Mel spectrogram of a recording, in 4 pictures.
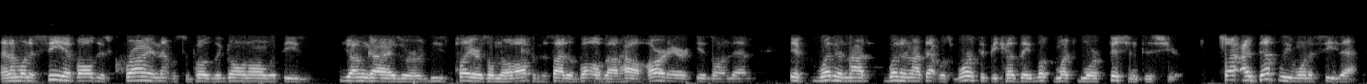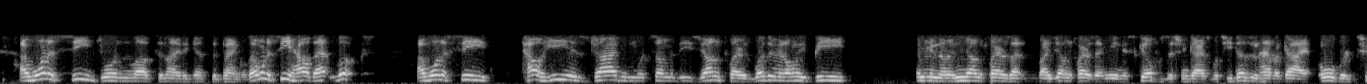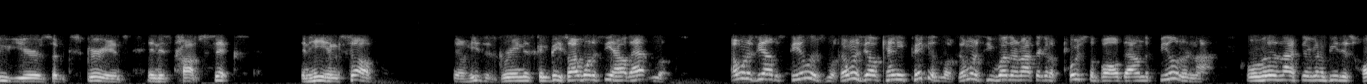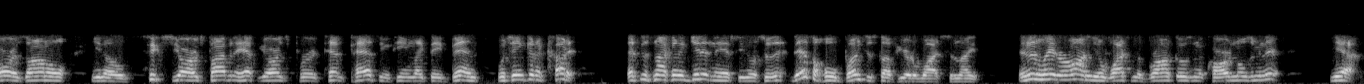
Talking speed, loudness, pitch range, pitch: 270 wpm, -18 LUFS, 150-195 Hz, 175 Hz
